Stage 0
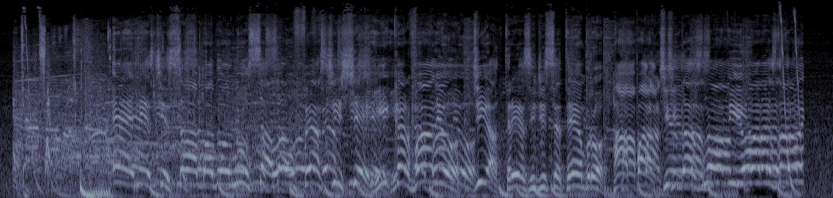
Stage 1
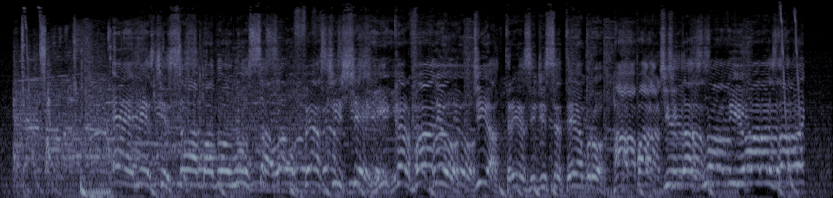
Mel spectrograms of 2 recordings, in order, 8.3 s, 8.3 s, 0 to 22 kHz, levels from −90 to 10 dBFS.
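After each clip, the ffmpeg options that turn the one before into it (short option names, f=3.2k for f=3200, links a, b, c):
-af "aecho=1:1:7.3:0.8,volume=-5dB"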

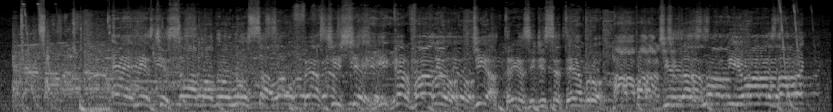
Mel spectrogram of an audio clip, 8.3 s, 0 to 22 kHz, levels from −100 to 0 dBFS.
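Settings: -af "aecho=1:1:172:0.119,aeval=exprs='(tanh(25.1*val(0)+0.15)-tanh(0.15))/25.1':c=same,volume=-4dB"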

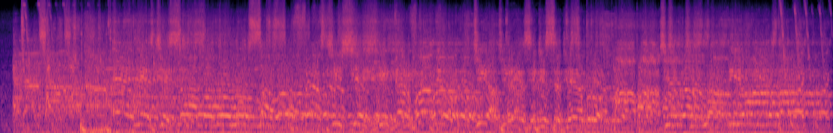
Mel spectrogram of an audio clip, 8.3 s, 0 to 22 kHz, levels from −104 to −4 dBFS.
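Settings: -filter_complex "[0:a]asplit=6[a][b][c][d][e][f];[b]adelay=248,afreqshift=-34,volume=-6dB[g];[c]adelay=496,afreqshift=-68,volume=-13.3dB[h];[d]adelay=744,afreqshift=-102,volume=-20.7dB[i];[e]adelay=992,afreqshift=-136,volume=-28dB[j];[f]adelay=1240,afreqshift=-170,volume=-35.3dB[k];[a][g][h][i][j][k]amix=inputs=6:normalize=0,aeval=exprs='0.0473*(cos(1*acos(clip(val(0)/0.0473,-1,1)))-cos(1*PI/2))+0.0106*(cos(5*acos(clip(val(0)/0.0473,-1,1)))-cos(5*PI/2))+0.0075*(cos(6*acos(clip(val(0)/0.0473,-1,1)))-cos(6*PI/2))':c=same"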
